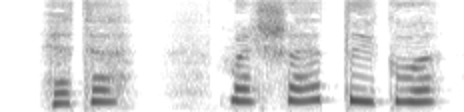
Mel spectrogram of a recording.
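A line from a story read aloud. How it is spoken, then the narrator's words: Exclaimed. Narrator (Russian): воскликнула Джанель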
